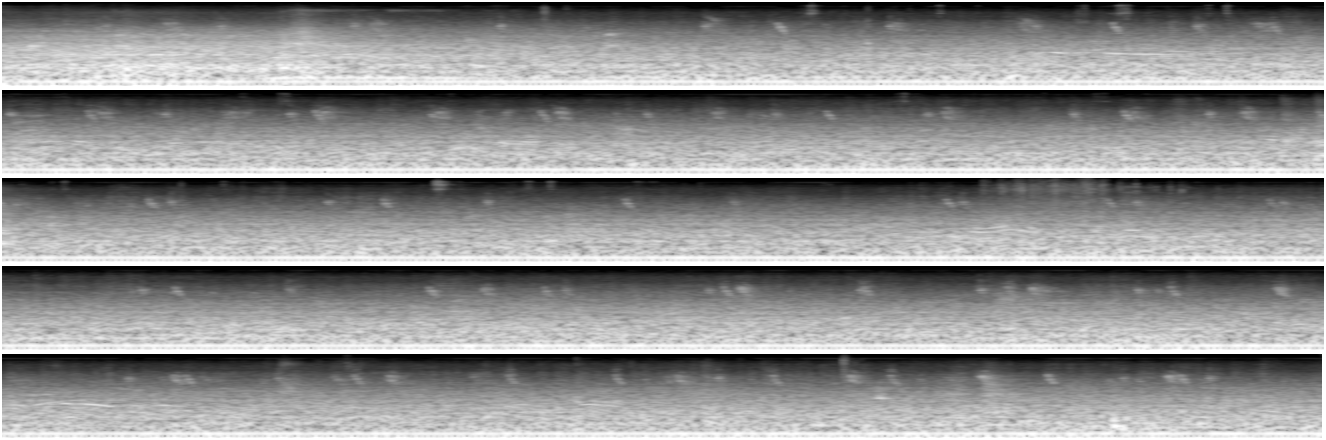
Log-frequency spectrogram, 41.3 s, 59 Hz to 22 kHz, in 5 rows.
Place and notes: Birdsong sound, Sitting beside the road, Quiet little town, Traffic Sound, Very hot weather
Zoom H2n MS+XY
